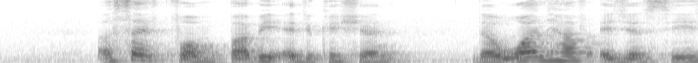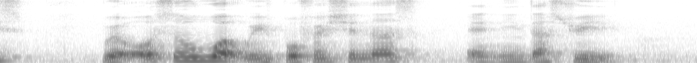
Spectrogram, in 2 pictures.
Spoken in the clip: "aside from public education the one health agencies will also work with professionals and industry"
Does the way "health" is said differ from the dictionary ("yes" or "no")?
yes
